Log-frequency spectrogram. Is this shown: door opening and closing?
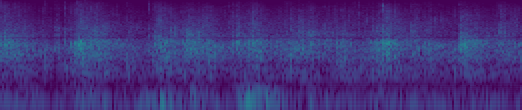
no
